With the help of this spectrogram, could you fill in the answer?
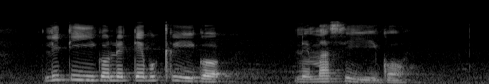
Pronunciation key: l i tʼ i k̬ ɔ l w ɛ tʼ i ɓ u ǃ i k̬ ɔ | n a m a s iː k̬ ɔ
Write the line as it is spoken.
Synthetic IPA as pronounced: l i tʼ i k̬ ɔ l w ɛ tʼ e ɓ u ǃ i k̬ ɔ | n ɛ m a s iː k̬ ɔ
